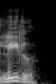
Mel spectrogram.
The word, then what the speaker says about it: Lidl: We rang somebody in Germany and asked them, how do you pronounce the name of your supermarket? And the lady said Lidl.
